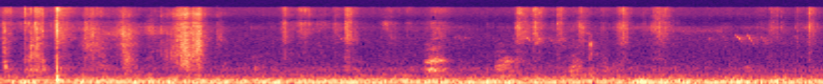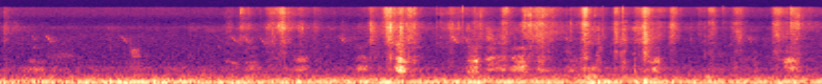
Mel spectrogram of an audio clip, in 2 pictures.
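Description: A boxer puppy moving about on dry fallen leaves and twigs, making scattered faint crackling and rustling with its paws, plus a few short, faint dog noises.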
